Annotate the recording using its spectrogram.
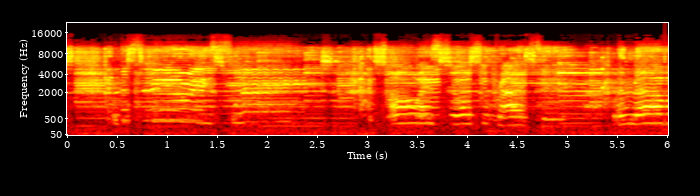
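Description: A woman singing a slow love ballad over backing music, in sustained sung lines.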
